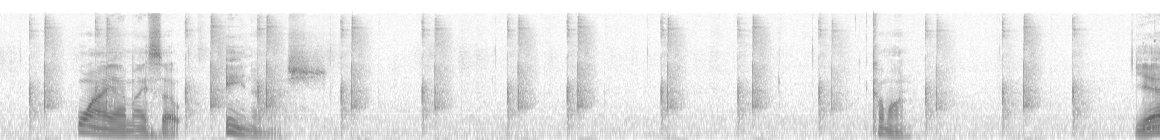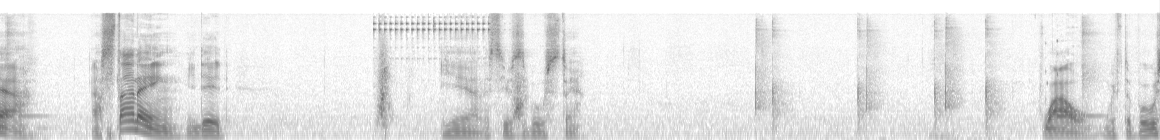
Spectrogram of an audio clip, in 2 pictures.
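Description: A table tennis ball clicks sharply on a table and paddles in a quick rally.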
